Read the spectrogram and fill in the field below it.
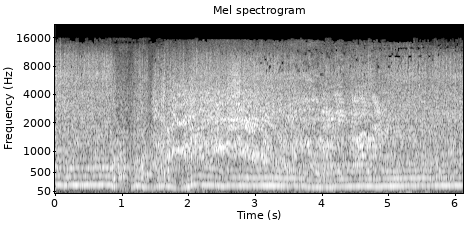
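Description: Tyres squeal as a race car slides through a corner.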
